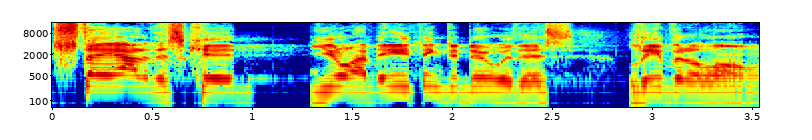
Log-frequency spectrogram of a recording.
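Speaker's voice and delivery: acted-out, very agitated, dismissive man's voice. Retelling how an angry customer told someone to stay out of it: imitating an agitated man. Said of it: "very agitated".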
